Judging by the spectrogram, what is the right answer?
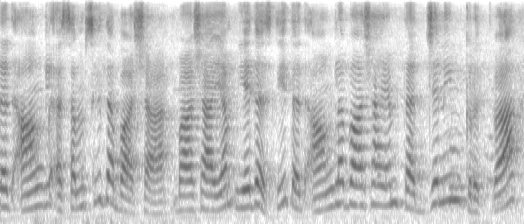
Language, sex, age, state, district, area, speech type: Sanskrit, female, 45-60, Karnataka, Hassan, rural, spontaneous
